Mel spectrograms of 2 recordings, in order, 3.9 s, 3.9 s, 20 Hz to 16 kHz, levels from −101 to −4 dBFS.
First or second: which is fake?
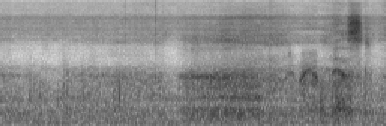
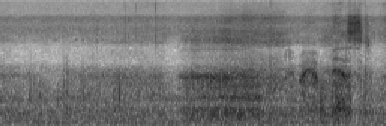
first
